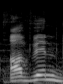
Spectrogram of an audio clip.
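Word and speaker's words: Ovvin: We have Oven the Swampert, but it's spelled O-V-V-I-N. So it just spelled completely wrong.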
